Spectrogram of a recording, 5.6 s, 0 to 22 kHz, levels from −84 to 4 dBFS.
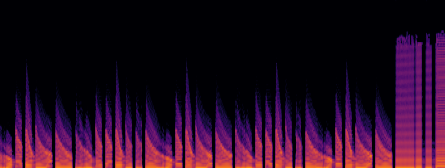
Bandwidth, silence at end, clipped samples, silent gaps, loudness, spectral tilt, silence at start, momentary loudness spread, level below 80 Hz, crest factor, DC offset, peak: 17.5 kHz; 0 s; under 0.1%; none; -25 LUFS; -6 dB/octave; 0 s; 2 LU; -36 dBFS; 14 dB; 0.8%; -10 dBFS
